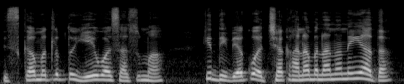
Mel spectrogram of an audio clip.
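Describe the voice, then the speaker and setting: Teasing young in-law at dinner for a cartoon , played by a woman, mid pitch, close dry sound. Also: a little fast, a little mellow, no echo, lightly acted. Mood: teasing, expectant.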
